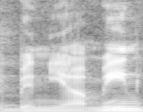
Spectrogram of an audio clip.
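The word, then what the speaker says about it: בנימין: बिना या मी एन हिंदी में इसे बिन्यामीन कहते हैं और एवरी में भी इसे बिन या मिन ही कहते हैं याकूब के यह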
